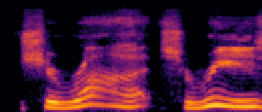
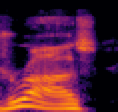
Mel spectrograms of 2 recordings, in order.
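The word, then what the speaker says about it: Sheeraz: Now, Shiraz, or if you pronounce his name correctly, Shiraz, 25 years old, chose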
